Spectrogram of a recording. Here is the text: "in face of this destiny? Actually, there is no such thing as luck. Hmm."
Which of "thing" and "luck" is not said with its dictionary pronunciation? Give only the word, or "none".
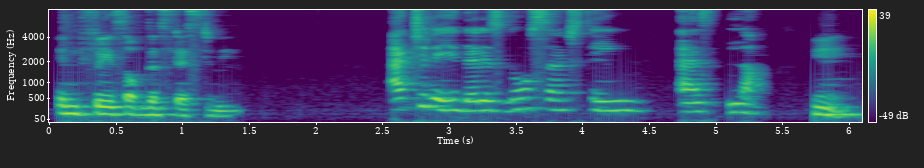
thing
